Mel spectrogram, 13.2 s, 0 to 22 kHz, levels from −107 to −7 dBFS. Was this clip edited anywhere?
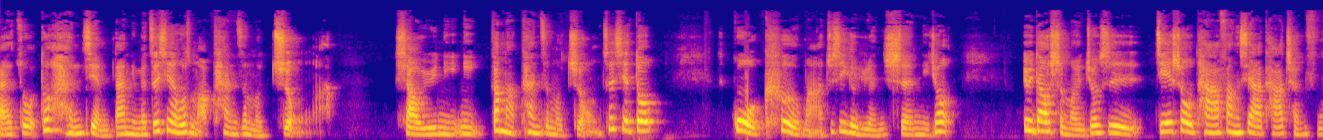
no; 0 cuts

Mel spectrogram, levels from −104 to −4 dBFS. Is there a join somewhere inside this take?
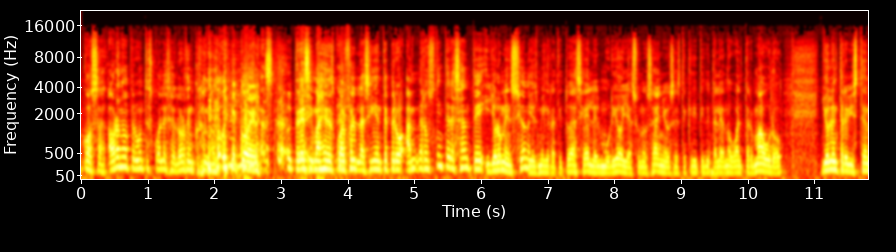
yes; 3 cuts; at 4.1 s, 5.3 s, 6.7 s

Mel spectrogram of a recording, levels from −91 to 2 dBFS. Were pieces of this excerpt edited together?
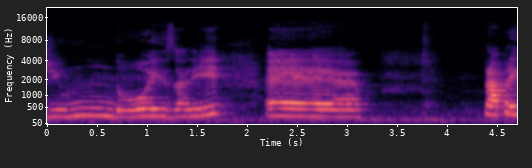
yes; 1 cut; at 1.3 s

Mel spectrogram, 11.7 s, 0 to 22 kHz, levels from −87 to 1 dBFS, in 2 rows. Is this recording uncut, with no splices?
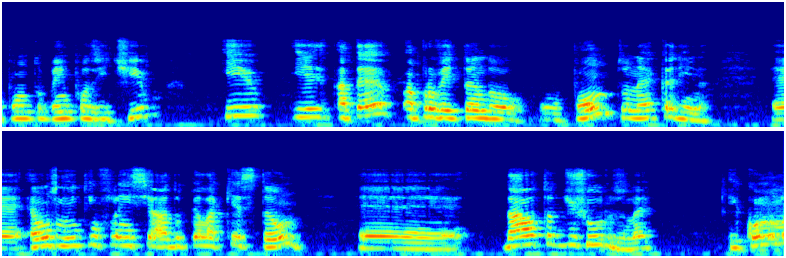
no; 1 cut; at 6.3 s

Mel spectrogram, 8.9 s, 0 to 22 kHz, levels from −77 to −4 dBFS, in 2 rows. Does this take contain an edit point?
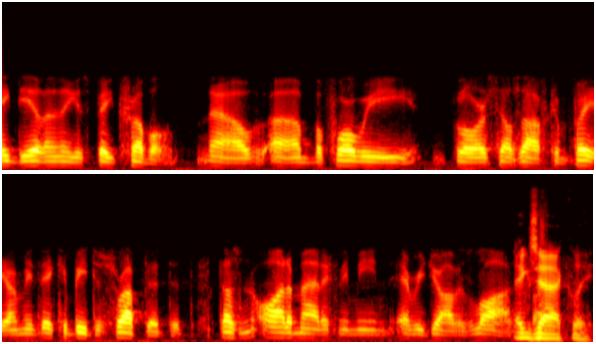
no; 0 cuts

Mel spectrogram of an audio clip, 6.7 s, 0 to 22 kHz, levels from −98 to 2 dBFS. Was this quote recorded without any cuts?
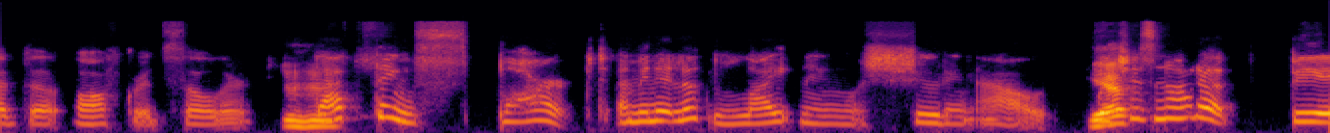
no; 3 cuts; at 1.3 s, 3.5 s, 5.3 s

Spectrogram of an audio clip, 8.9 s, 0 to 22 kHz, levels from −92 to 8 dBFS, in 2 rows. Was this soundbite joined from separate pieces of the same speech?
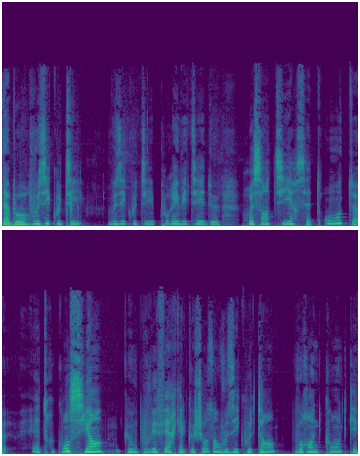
no; 0 cuts

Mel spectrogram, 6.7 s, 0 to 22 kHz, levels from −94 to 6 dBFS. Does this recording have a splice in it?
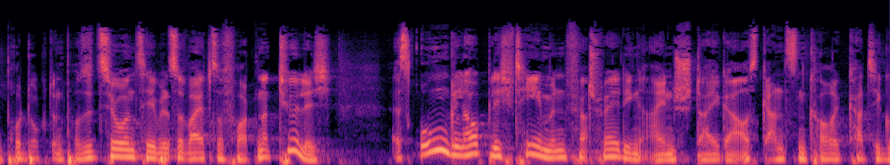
yes; 6 cuts; at 1.3 s, 1.6 s, 3.1 s, 3.8 s, 4.4 s, 5.7 s

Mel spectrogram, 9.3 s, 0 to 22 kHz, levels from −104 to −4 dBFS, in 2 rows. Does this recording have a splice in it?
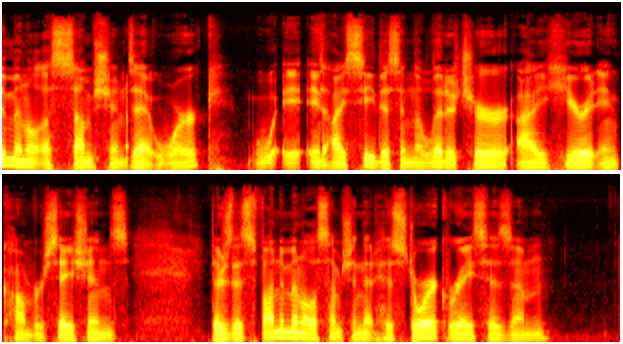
yes; 2 cuts; at 1.0 s, 2.4 s

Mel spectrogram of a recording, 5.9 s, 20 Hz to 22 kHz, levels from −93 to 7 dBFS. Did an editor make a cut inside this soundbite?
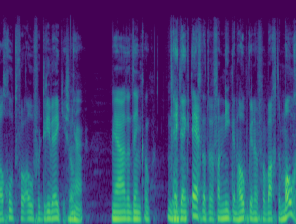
no; 0 cuts

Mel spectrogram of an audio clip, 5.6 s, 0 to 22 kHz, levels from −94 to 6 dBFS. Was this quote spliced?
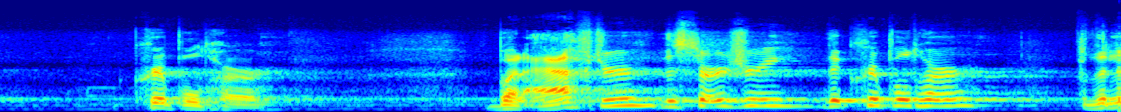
no; 0 cuts

